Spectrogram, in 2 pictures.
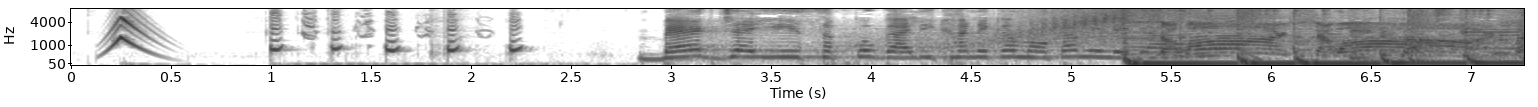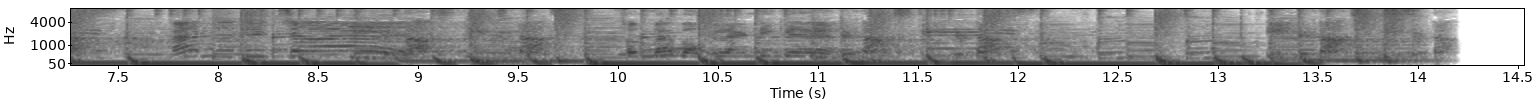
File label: funny ringtone; BB Ki Vines; Titu Talks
